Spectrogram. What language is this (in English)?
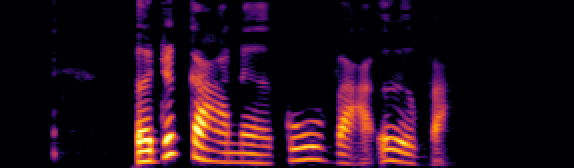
Rukai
